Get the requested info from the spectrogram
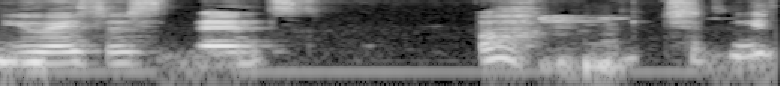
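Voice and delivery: tearful, crying through words, voice breaking. Recounting what someone said about money and their family, the speaker starts crying. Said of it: "I don't know why I'm crying".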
